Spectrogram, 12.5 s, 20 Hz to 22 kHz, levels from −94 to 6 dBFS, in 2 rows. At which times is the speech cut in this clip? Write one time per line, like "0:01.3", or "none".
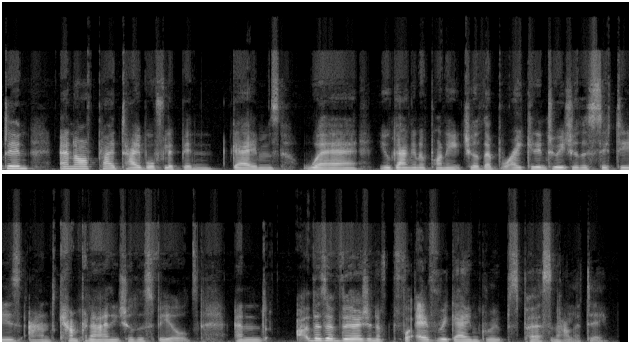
0:10.1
